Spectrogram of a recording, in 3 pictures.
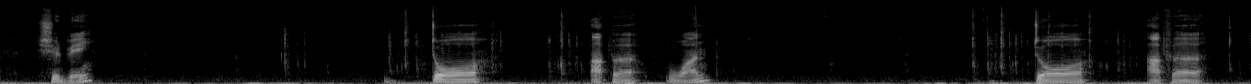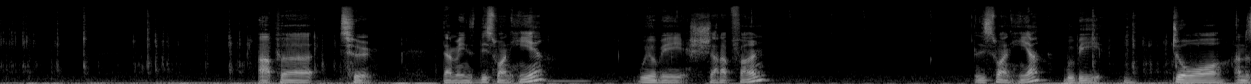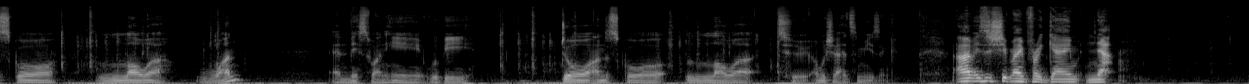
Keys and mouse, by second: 1.3 middle click, 2.1 click, 2.9-4.1 shift+right drag, 4.1 click, 5.8 p, 8.2 middle click, 11.2 p, 12.5 BackSpace, 12.6 BackSpace, 14.1 p, 16.0-17.4 drag, 17.4-20.3 middle drag, 20.3 click, 21.1-21.7 middle drag, 21.7 click, 21.8-22.8 middle drag, 22.8-24.2 drag, 24.2 shift+right click, 24.7-25.7 drag, 25.7 shift+right click, 25.9-28.4 drag, 28.4 middle click, 29.2 click, 30.0 shift+right click, 30.4 click, 30.7-31.7 shift+right drag, 31.7-37.3 drag, 37.3-37.5 middle drag.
